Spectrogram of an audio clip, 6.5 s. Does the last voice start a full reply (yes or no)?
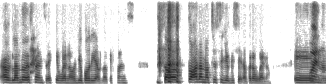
no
